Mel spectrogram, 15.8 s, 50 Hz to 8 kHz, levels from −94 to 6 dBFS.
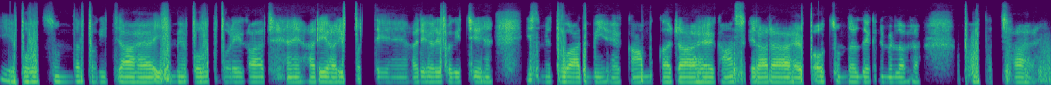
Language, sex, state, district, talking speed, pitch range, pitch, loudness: Hindi, male, Bihar, Jamui, 120 wpm, 125-130 Hz, 130 Hz, -17 LUFS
